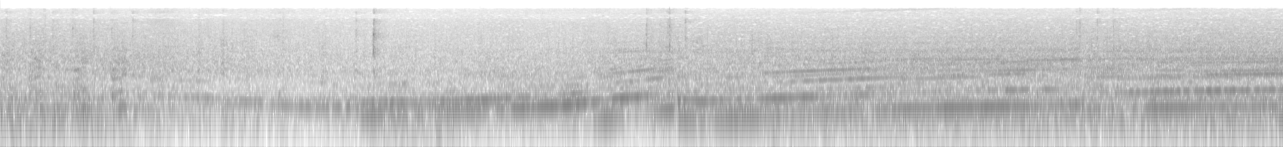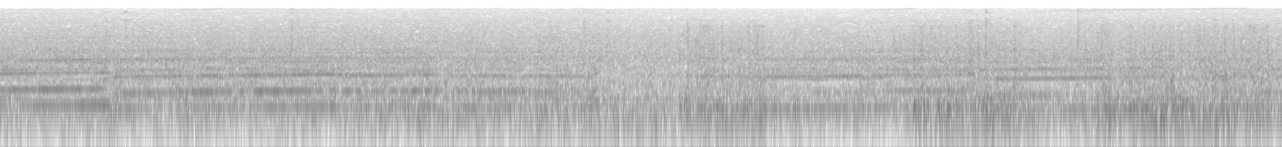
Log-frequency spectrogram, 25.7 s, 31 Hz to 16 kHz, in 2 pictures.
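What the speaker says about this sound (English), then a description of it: "the Porsche has some great acceleration here" Porsche race car in Gran Turismo 7 at Spa-Francorchamps, engine revving up through the gears with rising and falling pitch sweeps at each shift, loud and continuous over steady road and wind roar.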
